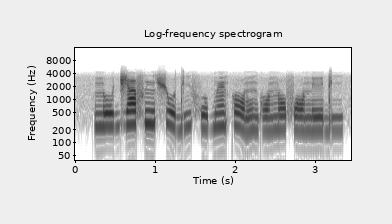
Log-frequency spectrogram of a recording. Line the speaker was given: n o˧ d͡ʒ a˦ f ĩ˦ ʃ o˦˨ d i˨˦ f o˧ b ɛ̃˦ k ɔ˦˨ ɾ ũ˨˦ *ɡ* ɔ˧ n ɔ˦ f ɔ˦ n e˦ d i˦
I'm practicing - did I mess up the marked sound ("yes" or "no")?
no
